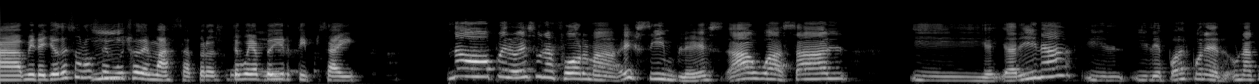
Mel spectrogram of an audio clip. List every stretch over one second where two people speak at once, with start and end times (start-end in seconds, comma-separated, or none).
none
